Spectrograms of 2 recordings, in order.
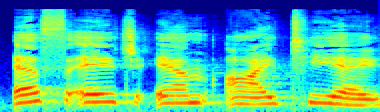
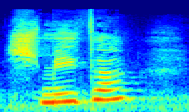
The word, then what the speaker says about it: Shmita: The seventh year sabbatical called S H M I T A, Shmita. Does anybody know how to pronounce that? Shmita? Shmita, okay, in Hebrew.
